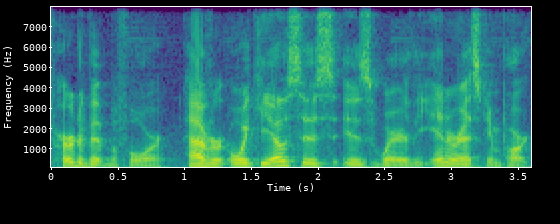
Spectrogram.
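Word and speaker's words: oikeiosis: Oikiosis, and according to the internet that is how it's pronounced, I looked one up this time, is closely related to ideas of Stoicism.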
